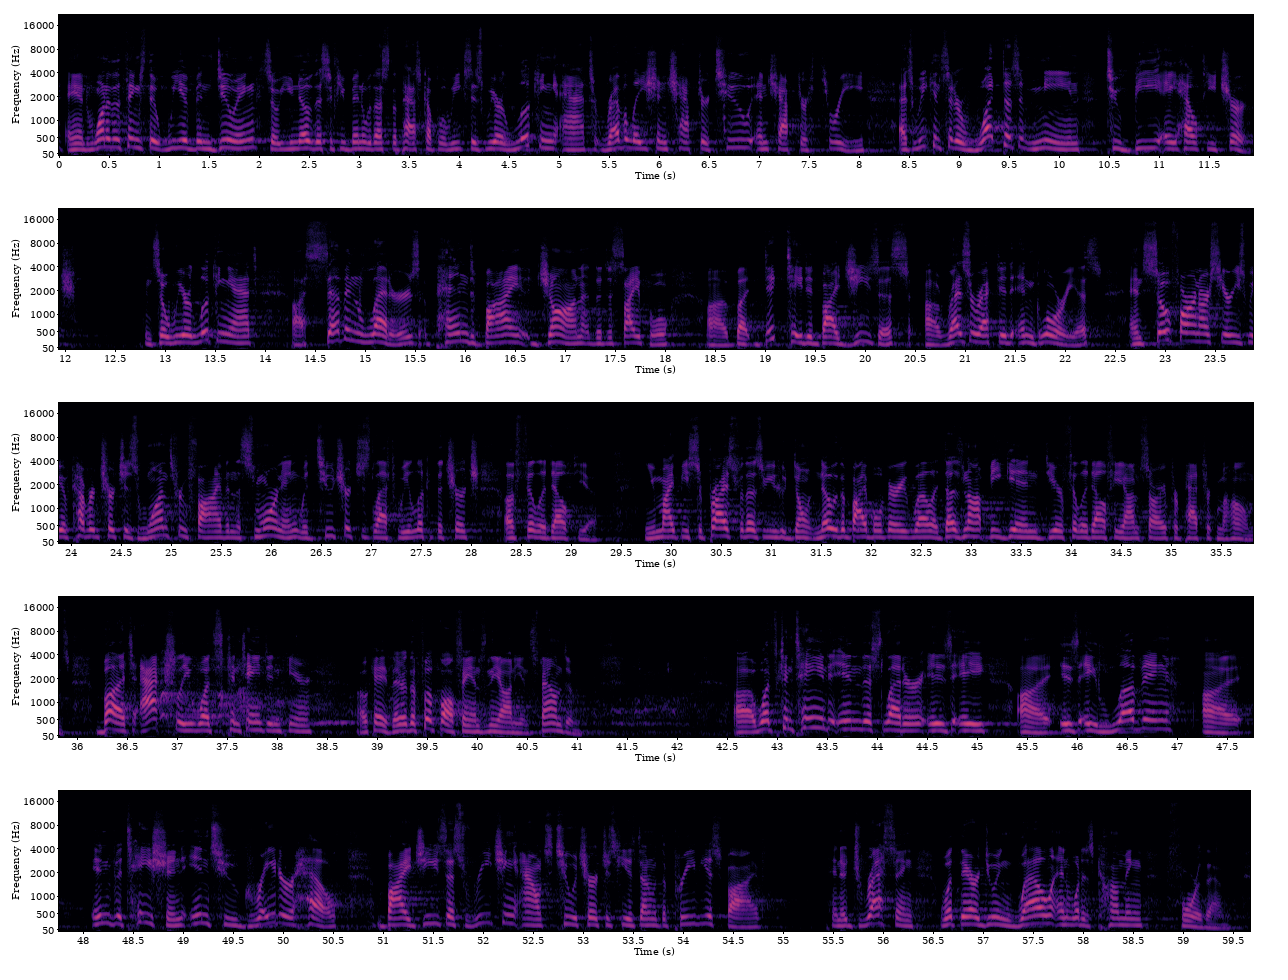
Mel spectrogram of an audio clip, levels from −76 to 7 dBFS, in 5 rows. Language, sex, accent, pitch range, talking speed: English, male, American, 165-205 Hz, 185 wpm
